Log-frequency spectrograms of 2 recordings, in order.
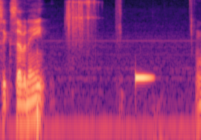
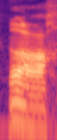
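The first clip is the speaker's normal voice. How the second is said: loud laugh and groan; 6 dB louder than usual. Real, not acted. Friend not ready.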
